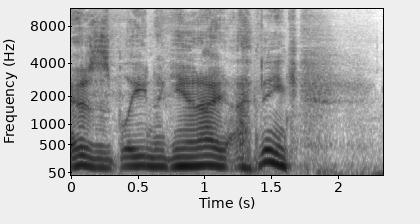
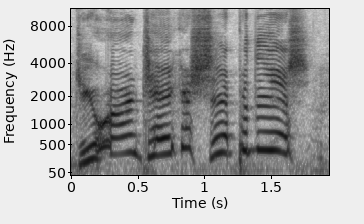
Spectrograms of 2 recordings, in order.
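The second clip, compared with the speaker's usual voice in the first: put-on high-pitched old-timer voice; old eccentric Ernie; 14 semitones higher than usual. Ernie offering the injured woman a sip, high and eager. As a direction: offer help in a high character voice.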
